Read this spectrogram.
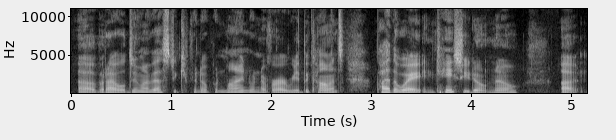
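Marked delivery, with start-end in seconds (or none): none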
